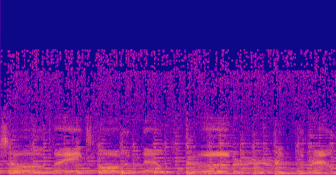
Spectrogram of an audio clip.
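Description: Acoustic string band music: a lead guitar melody over rhythm guitar and ukulele, in a country style.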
